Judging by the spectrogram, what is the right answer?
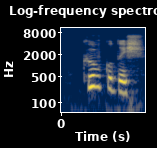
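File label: "кывкутысь", Komi, female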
